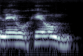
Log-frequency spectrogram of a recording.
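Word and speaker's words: Lugeon: Ya, se escribe Leugeon, con L.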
